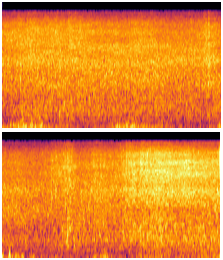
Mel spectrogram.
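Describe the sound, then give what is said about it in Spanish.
Ocean waves wash steadily onto a beach, a continuous roar of surf that swells and recedes in gentle surges, with some wind noise and no voices. “Si nosotros pensamos que la abundancia está afuera, nos olvidamos de caminar descalzos en la arena, calentita por el sol, y dejarnos acariciar por las olas del mar.”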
